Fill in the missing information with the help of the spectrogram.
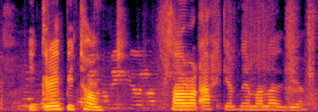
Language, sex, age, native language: Icelandic, female, 13, Icelandic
